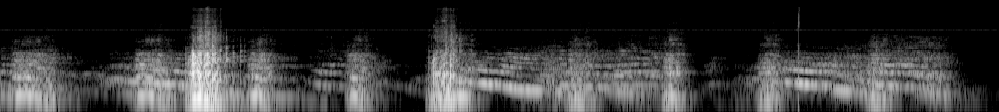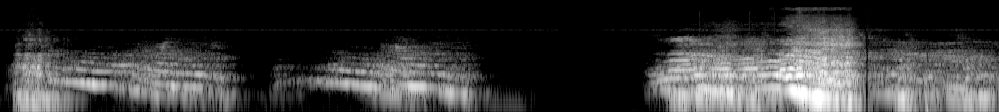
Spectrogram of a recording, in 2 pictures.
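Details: Wild lions roaring loud: an uneven string of rough, low roars and grunting bursts with falling tones, broken by brief pauses, then a final strong, drawn-out roar.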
